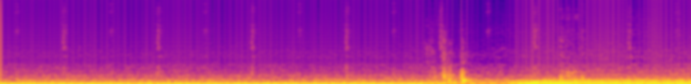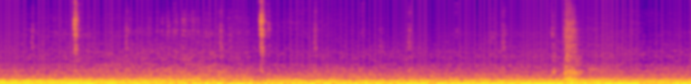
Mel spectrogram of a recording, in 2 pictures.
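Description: Car heard from inside the cabin: a steady low engine and road rumble with a turn signal ticking about twice a second while it waits at a light. About three and a half seconds in the ticking stops and the rumble grows louder as the car pulls away through a turn.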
